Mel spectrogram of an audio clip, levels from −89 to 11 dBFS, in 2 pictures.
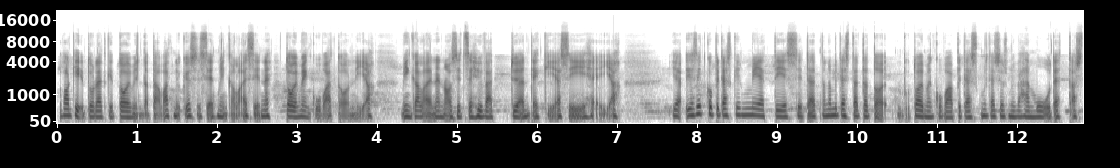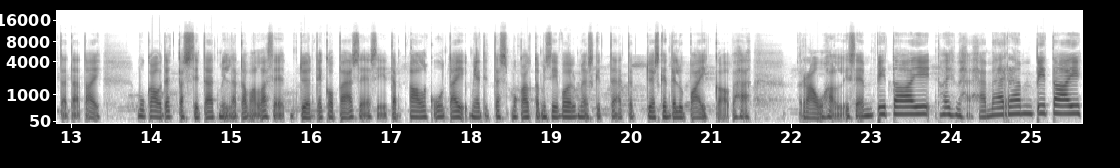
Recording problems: voice in the background; faint; throughout; 25 dB below the speech

